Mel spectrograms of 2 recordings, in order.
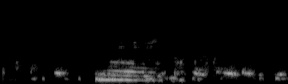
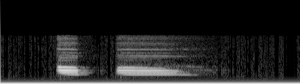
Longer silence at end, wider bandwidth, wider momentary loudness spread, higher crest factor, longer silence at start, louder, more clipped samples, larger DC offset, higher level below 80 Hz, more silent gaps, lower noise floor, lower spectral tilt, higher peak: second, 0 s vs 1.1 s; second, 3.3 kHz vs 4 kHz; second, 11 LU vs 15 LU; about the same, 16 dB vs 18 dB; second, 0.3 s vs 0.55 s; second, -35 LUFS vs -18 LUFS; neither; second, under 0.1% vs 40%; second, -82 dBFS vs -58 dBFS; neither; first, -57 dBFS vs -38 dBFS; first, -11.5 dB/octave vs -7.5 dB/octave; second, -20 dBFS vs 0 dBFS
